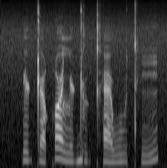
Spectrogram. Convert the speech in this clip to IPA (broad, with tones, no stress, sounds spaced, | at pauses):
ɪ˨ ʈ ɪ˨˩˦ qʷ ɪ˥˨ l ɪ˨˩˦ ɖ ɯ˨˩˦ kʰ æ˨ w u˨ tʰ ĩ˨˥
